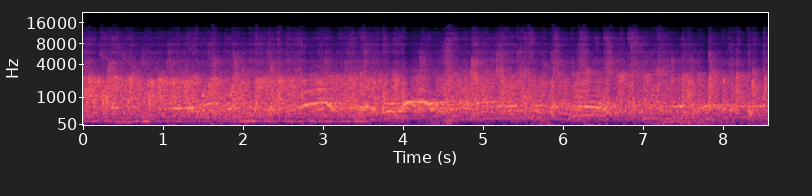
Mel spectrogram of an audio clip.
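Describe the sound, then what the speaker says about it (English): A yeshiva crowd at a year-end celebration applauds for a rabbi, a loud continuous wash of clapping with some cheers and voices mixed in throughout. "Let's all stand up and give a round of applause to Rav Tuvia."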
